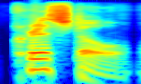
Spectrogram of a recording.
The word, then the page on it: crystal: American English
